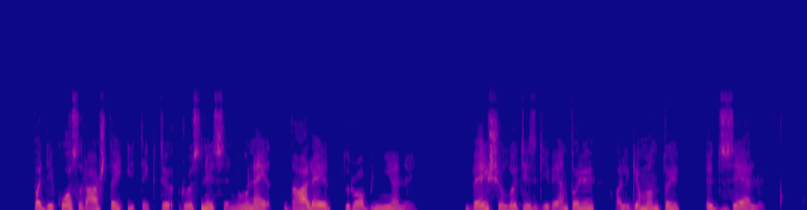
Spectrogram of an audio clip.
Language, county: Lithuanian, Marijampolė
